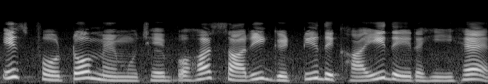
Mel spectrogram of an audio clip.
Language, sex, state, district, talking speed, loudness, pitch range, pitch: Hindi, female, Madhya Pradesh, Katni, 135 wpm, -16 LUFS, 180-260 Hz, 215 Hz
